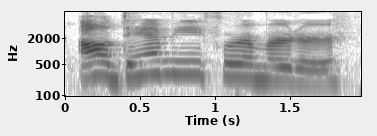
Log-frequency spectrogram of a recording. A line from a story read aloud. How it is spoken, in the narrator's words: sighed Thorn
